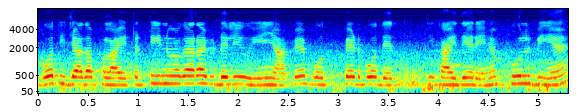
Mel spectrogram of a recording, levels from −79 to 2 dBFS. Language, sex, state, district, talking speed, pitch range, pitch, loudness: Hindi, female, Haryana, Jhajjar, 250 wpm, 205-235 Hz, 220 Hz, -14 LUFS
